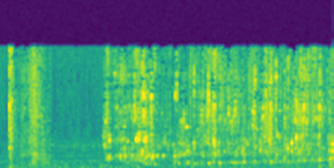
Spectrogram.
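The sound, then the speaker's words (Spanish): Water pours steadily into a glass, a continuous bright splashing trickle lasting a few seconds with a low hum underneath, no voices present. “¿Más agua?”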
